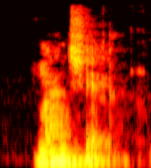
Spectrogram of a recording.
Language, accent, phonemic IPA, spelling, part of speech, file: English, Southern England, /ˈmænʃɪp/, manship, noun, LL-Q1860 (eng)-manship.wav
- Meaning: 1. The characteristic of being a man; maleness; masculinity; manliness; manhood 2. Position of honor or respect; dignity, worthiness 3. Honor shown to a person; homage, respect; courtesy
